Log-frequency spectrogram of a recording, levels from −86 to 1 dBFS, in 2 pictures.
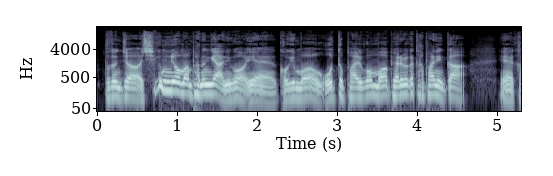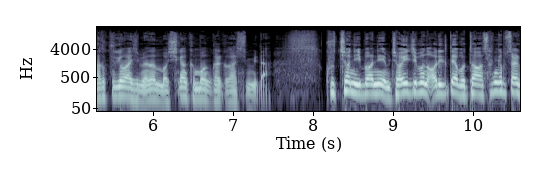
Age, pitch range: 40-59, 125-160 Hz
